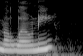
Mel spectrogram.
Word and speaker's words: Maloney: The first story we're going to read is called The Dead City, and it's by the user Darren Maloney. And rhymes with baloney.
